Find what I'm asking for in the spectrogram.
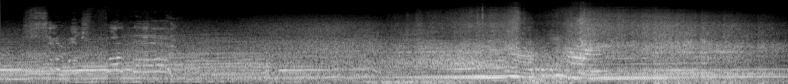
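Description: A Ferrari LaFerrari's 950bhp V12 roars hard under acceleration, loud and close throughout, with tires squealing partway through as the revs climb and fall.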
